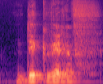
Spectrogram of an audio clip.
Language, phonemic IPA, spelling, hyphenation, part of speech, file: Dutch, /ˈdɪk.ʋɛrf/, dikwerf, dik‧werf, adverb, Nl-dikwerf.ogg
- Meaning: often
